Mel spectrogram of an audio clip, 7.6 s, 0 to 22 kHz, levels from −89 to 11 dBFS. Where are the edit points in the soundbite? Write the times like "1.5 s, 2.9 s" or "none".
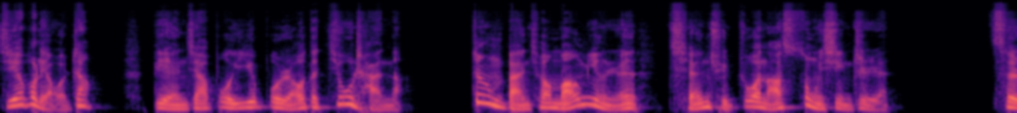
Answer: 3.5 s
